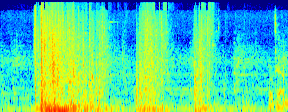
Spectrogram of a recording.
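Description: Bursts of gunfire in the video game Transience, three or four heavy booming volleys spaced about a second apart with rumbling low end, loud and close, without talking.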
